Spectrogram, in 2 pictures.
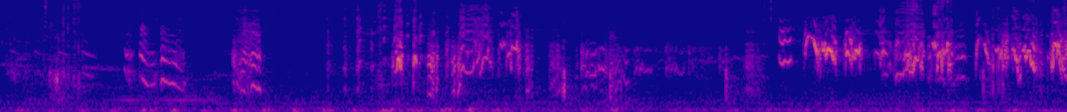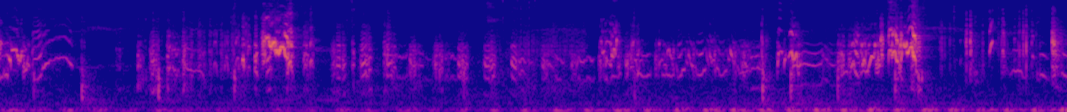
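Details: Parakeet chirping in a steady, busy stream of high warbled twitters and short squeaky notes, swelling louder around the middle and again near the end, with a faint low hum underneath.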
